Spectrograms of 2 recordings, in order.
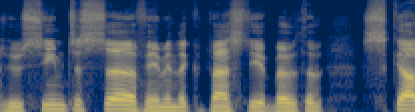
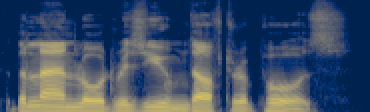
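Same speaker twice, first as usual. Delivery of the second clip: ordinary delivery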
